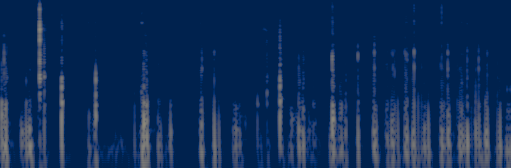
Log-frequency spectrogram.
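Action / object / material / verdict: tap / small metal and plastic lipstick case / metal, plastic / none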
